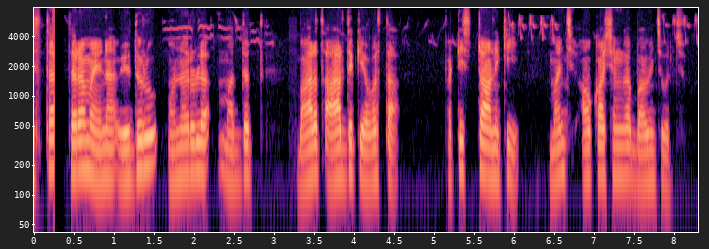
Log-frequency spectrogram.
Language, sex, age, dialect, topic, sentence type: Telugu, male, 18-24, Central/Coastal, agriculture, statement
